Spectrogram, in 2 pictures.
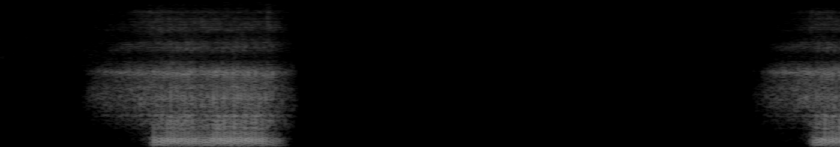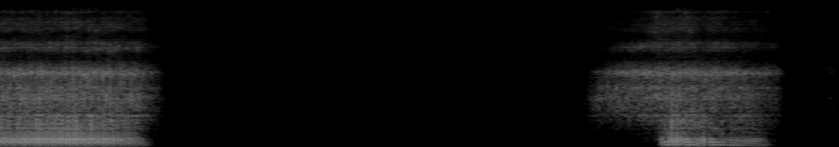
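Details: Three loud, rough, rattling snores every four to five seconds, with silence between; snoring.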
